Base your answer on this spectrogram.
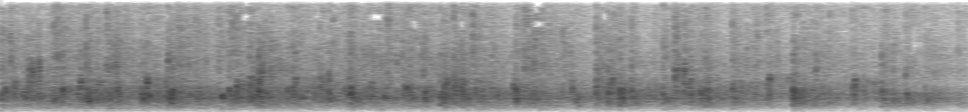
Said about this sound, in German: Hey, was für eine Worship-Band. Hey, lass uns wirklich der Worship-Band einen Applaus geben.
